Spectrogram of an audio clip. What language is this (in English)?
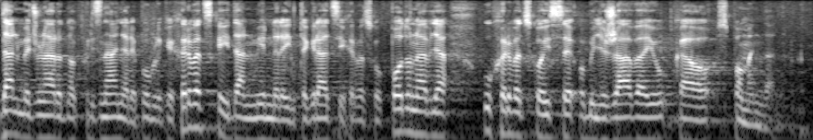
Croatian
